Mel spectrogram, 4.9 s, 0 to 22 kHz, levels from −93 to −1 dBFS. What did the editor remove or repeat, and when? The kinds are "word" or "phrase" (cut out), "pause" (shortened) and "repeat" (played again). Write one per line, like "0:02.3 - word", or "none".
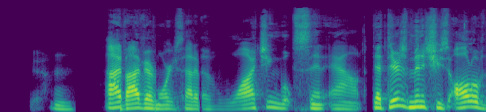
0:01.2 - phrase
0:01.6 - word
0:02.0 - phrase
0:02.9 - word
0:03.7 - pause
